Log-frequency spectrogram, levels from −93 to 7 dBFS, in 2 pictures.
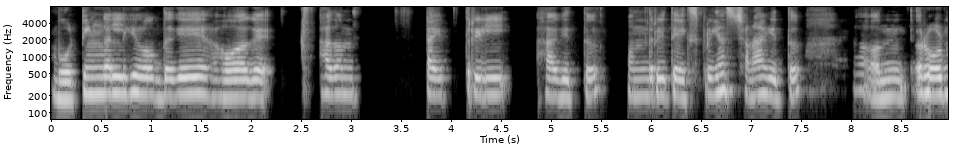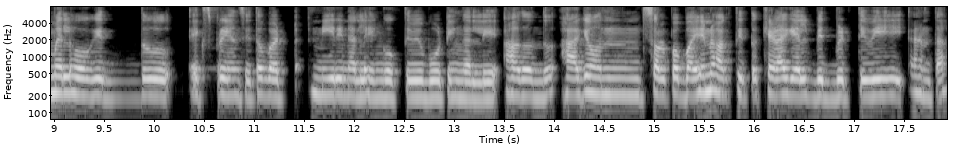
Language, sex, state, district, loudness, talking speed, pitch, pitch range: Kannada, female, Karnataka, Bellary, -16 LUFS, 115 wpm, 205 Hz, 195-215 Hz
